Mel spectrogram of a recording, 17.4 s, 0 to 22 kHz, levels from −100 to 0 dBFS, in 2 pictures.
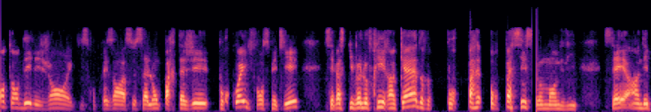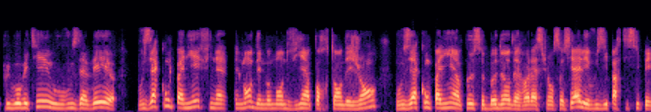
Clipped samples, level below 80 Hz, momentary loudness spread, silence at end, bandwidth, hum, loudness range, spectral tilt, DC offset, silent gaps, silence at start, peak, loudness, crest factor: under 0.1%; -64 dBFS; 9 LU; 0 s; 8.2 kHz; none; 3 LU; -6 dB/octave; under 0.1%; 7.09-7.13 s; 0 s; -2 dBFS; -19 LUFS; 16 dB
